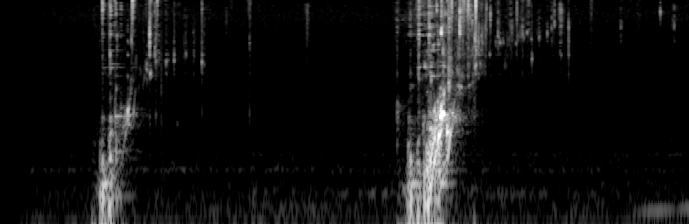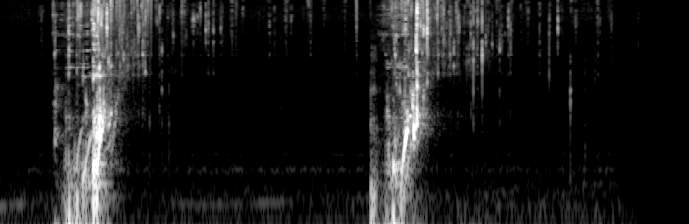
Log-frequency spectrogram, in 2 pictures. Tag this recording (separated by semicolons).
bubble; bubbles; bubbling; fizzy; foley; Water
